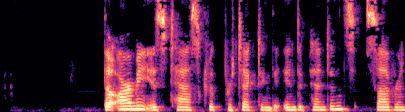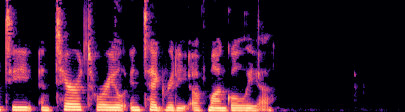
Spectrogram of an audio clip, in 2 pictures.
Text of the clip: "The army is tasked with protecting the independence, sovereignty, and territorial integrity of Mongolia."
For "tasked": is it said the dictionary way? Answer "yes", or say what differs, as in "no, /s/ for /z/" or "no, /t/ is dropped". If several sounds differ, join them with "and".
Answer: yes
